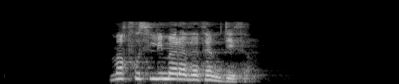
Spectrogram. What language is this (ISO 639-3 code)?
kab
